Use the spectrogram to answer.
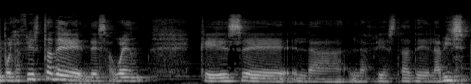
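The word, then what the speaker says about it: Samhain: eh eh que era la fiesta Celta de shawen se escribe shain pero se pronuncia más o menos shen como ya nos pasado otra vez disculpad nuestras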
